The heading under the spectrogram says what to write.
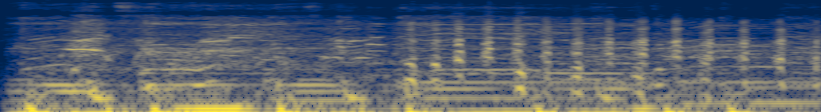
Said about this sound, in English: Did you hear all those young screams in the crowd?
